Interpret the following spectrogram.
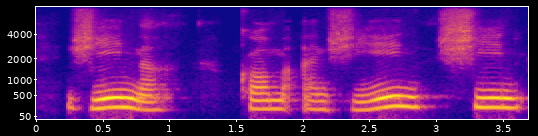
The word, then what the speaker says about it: Shin: gines comme un gène chine comme le pays et jutsus il suffit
